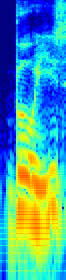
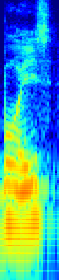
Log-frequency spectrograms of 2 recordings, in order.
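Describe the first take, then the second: First: The word is said with an American pronunciation. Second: The word is said with a non-American pronunciation. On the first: "as you Americans like to call them" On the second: "I would pronounce it buoys"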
